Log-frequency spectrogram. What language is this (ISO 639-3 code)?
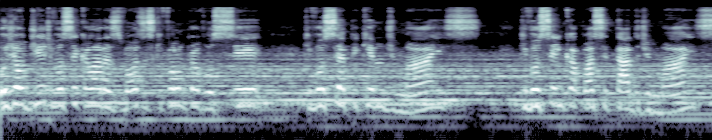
por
